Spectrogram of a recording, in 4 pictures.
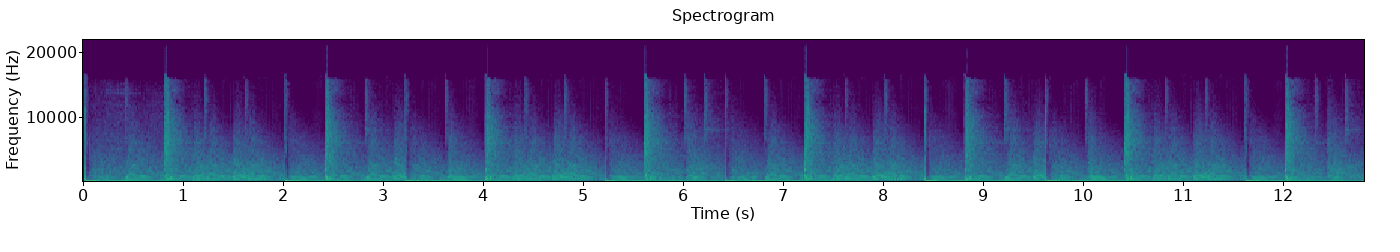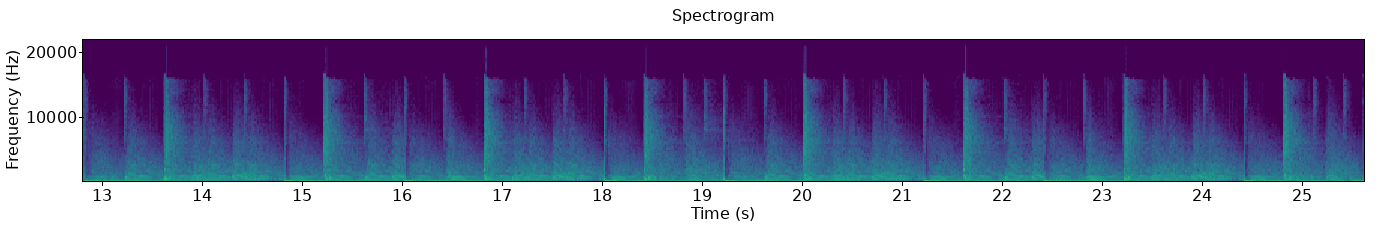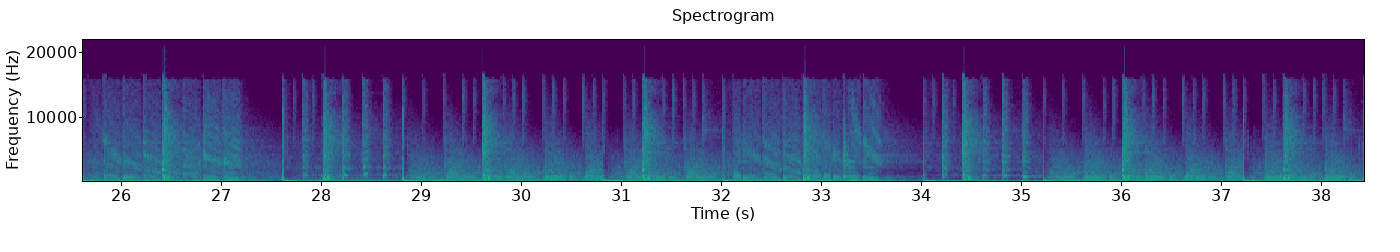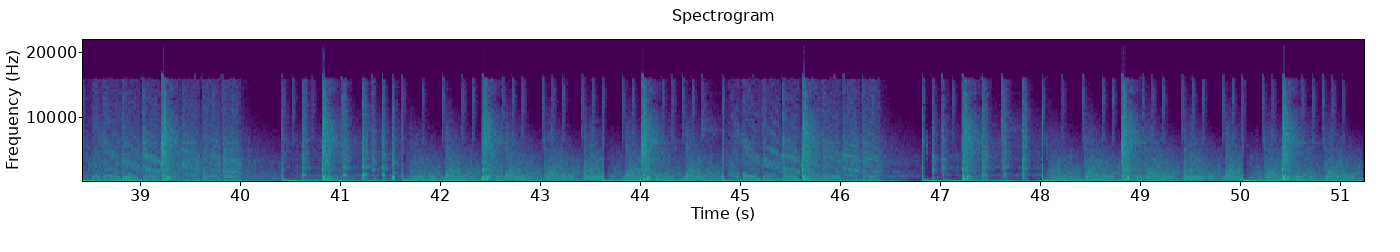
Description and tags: Epic Trap Loop
Track: 50
Genre: Trap Beat
Just trying trap genre. I'm using free cymatics trap starter sample pack.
